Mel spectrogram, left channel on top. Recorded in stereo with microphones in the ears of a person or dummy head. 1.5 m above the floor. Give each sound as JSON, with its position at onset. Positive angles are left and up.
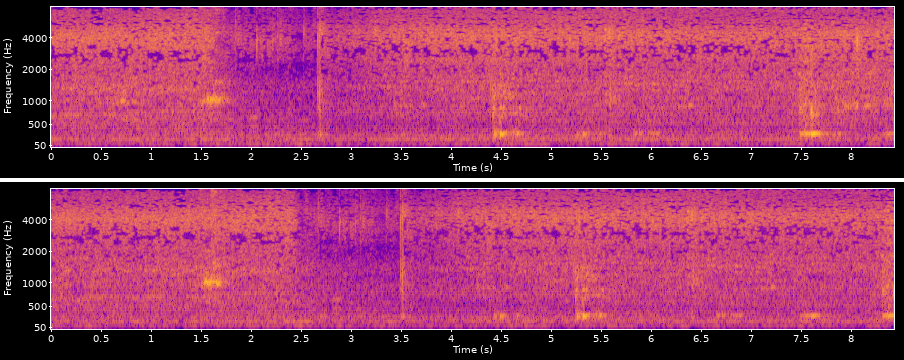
{"t": 1.5, "sound": "a squeak", "side_deg": -60, "distance_m": 5.0}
